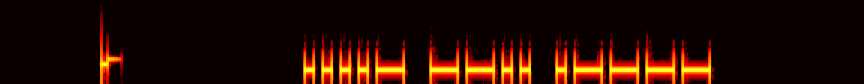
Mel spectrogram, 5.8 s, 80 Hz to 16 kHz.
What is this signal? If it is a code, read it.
Morse code, heard as a keyed tone, about 20 wpm, 700 Hz. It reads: 4Z1
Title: Callsign Prefixes for Top 50 DXCC - 20wpm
